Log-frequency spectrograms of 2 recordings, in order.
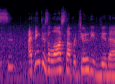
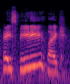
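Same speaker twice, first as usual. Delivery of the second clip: higher, mock-pleading phone call; lightly voiced cartoon caller; 8 semitones higher, 3 dB louder than usual. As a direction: imitate a cartoon character asking a favour. Acts duck phoning from jail.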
